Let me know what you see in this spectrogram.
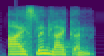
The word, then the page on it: Iceland lichen: Indian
